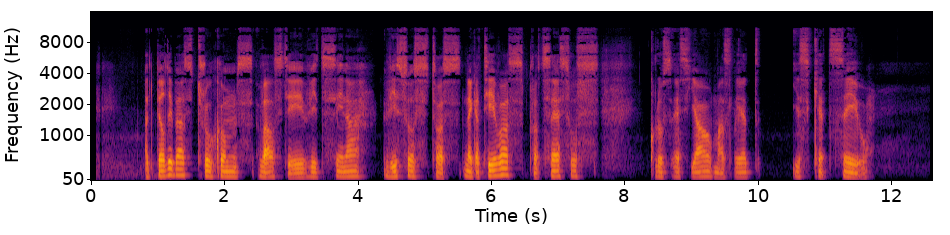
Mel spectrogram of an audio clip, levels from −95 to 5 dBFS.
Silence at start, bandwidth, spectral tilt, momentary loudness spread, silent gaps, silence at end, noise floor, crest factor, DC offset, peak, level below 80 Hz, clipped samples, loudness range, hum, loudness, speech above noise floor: 0.8 s; 11.5 kHz; -5 dB/octave; 14 LU; none; 0.9 s; -67 dBFS; 22 dB; under 0.1%; -4 dBFS; -58 dBFS; under 0.1%; 6 LU; none; -25 LUFS; 42 dB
